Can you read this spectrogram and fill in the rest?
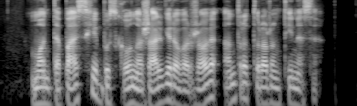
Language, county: Lithuanian, Šiauliai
